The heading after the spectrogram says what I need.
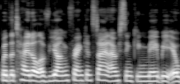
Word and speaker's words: Frankenstein: And even the way Frankenstein, when he's like, it's not Frankenstein, it's Frankenstein.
